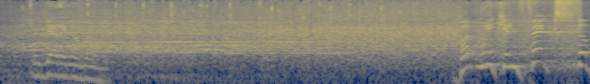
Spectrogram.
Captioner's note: applause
